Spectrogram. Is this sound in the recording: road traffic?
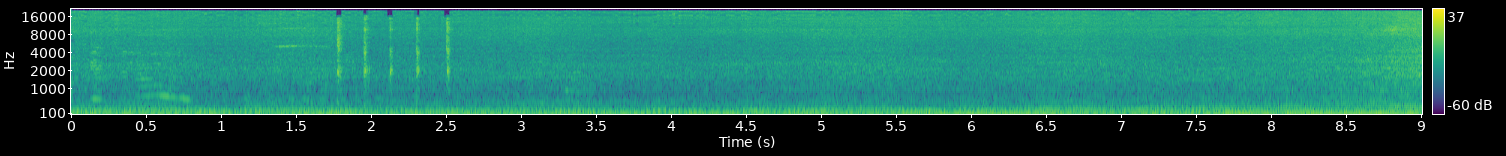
yes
